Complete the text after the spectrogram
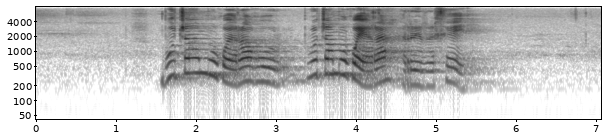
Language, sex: Northern Sotho, female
